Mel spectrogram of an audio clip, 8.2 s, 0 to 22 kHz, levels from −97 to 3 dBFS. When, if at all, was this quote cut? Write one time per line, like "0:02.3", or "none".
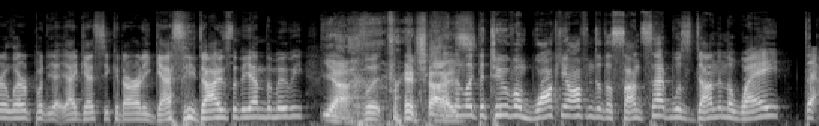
0:03.1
